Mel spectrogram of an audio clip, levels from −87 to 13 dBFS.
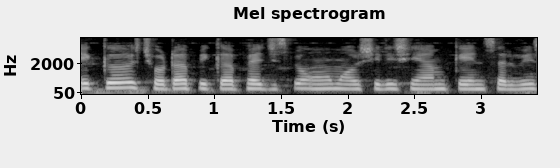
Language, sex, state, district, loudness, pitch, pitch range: Hindi, female, Haryana, Charkhi Dadri, -15 LUFS, 200 Hz, 195-210 Hz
